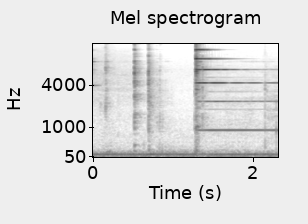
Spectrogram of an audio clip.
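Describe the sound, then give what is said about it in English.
A small bell is struck once, sharp, its bright ringing tone lingering and slowly fading, preceded by a few soft clicks and a low background hum. “where's my bell?”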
